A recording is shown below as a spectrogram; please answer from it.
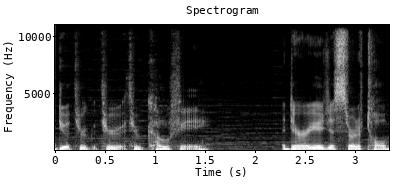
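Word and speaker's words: Ko-fi: I'm glad they say it is pronounced Kofi. Rhymes with no fee.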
